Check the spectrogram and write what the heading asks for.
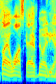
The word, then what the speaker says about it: ayahuasca: text line yeah well it's pronounced Ayahuasca I have no idea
